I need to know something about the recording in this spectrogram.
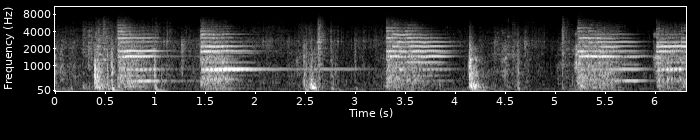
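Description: Swords clashing in a melee: about four metallic clangs, each blade strike ringing on for half a second or more.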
